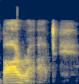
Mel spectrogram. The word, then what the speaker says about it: Bharat: so the company also announced the launch of Barrett box what can you tell us about the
